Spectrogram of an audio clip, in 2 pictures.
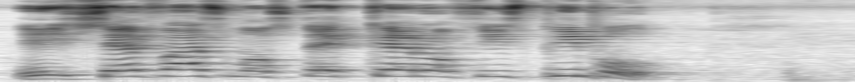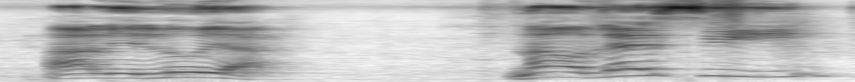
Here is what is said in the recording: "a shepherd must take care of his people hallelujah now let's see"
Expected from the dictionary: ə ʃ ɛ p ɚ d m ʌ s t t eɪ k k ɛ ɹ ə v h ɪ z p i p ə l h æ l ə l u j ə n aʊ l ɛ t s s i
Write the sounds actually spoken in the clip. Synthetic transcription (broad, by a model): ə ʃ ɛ f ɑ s m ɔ s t t eɪ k k ɛ ɹ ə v h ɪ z p i p ə l h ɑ l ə l u j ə n aʊ l ɛ t s s i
